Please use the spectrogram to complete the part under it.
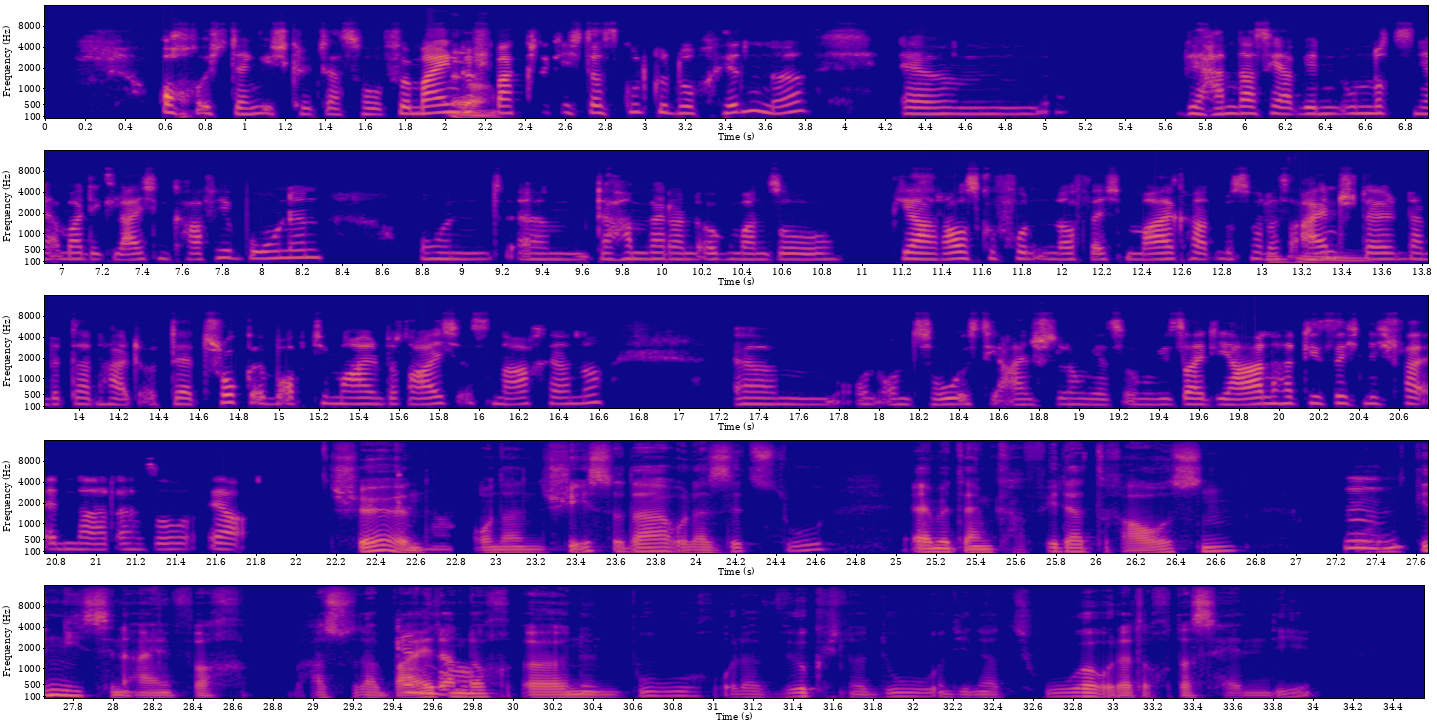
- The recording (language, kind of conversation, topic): German, podcast, Wie sieht deine Morgenroutine eigentlich aus, mal ehrlich?
- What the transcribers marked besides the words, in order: other background noise; drawn out: "Ähm"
